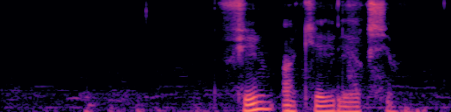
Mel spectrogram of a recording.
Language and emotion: Russian, sad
